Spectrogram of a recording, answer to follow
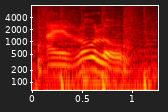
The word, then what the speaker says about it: Airolo: How do you pronounce it? Airolo.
